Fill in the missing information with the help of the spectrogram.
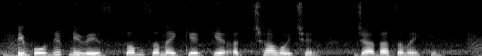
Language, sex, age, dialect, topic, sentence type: Maithili, female, 18-24, Angika, banking, question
